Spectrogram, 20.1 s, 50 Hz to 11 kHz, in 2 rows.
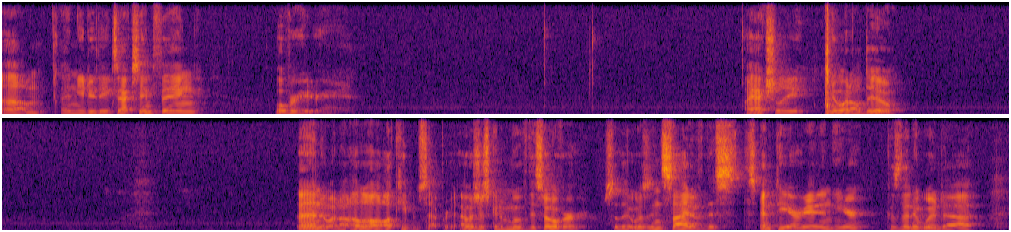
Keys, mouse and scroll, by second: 0.9-5.0 drag, 5.5-7.0 drag.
